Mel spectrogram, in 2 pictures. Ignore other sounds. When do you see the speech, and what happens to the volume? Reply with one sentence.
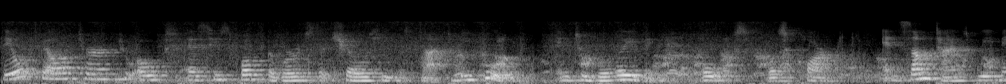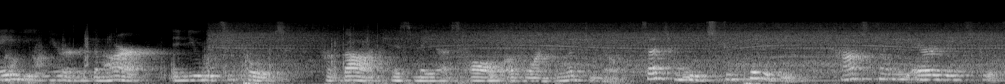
The speech can be heard from 0.0 to 20.0 s, at a steady volume.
